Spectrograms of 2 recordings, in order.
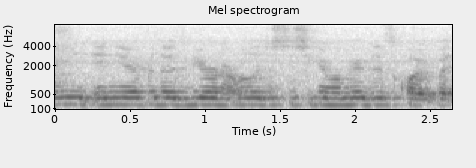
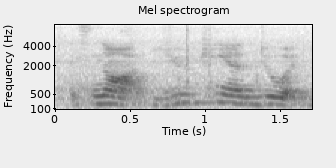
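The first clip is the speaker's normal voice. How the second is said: usual speaking voice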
